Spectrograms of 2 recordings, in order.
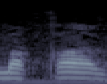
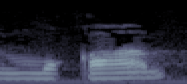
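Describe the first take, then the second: First: The first syllable has the vowel 'a'. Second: The first syllable has the vowel 'u'. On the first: It means the place where one stands. "مقام فتح الميم" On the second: It means the manner of standing. "مقام بضم الميم"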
